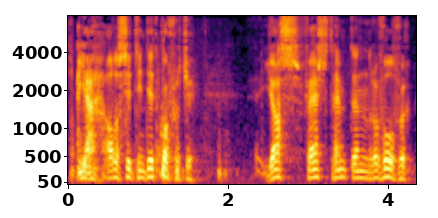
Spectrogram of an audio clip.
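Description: An actor playing a respectful prison guard in a radio drama, hesitant and apologetic. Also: male voice, mid-range voice, steady tone, a little slow, creaky, slight background noise. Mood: deferential. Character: deferential male prison guard.

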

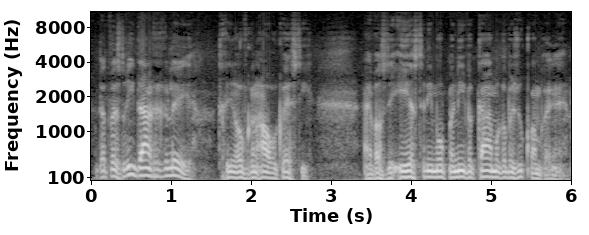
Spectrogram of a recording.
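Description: A man playing a bitter, defiant ex-convict in a Dutch radio play, with a gravelly, husky voice and a sardonic manner. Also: on the low side, expressive, brisk, a little mellow. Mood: dry, candid. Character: bitter, defiant male ex-convict trying to go straight. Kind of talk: Dutch radio drama dialogue and narration.

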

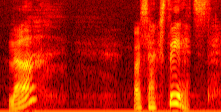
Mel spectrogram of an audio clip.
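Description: An actor voicing a small, childlike, proud and eager giant in a children's radio play. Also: male voice, mid-range voice, wildly swooping pitch, slow, fairly bright tone, husky, heavily acted. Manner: eager, boastful, naive.

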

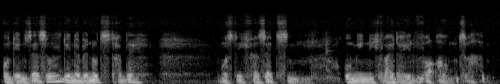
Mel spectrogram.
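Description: An older man playing an ageing, bitter writer in a literary radio drama monologue, musing theatrically with rhetorical questions and pauses. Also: sits low. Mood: subdued, uneasy. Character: ageing male writer, brooding, bitter, addressing his past.

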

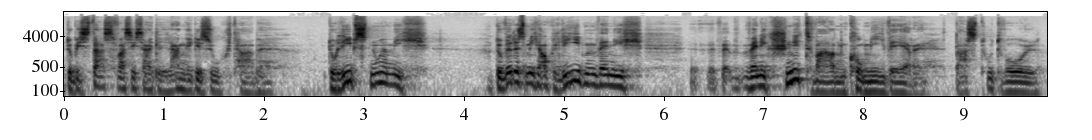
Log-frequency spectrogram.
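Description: Pompous Austrian poet-seducer, wildly swooping delivery. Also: male voice, fairly low pitch, sing-song, a little slow, husky, full character voice. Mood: solemn, adoring. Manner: pompous, rapturous, theatrical. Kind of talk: radio play acting.

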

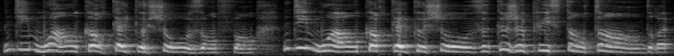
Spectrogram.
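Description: A woman's voice: high-pitched, animated, slow pace, darkish tone, pitched above the performer's own voice. A woman playing a tender, trembling old grandmother. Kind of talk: storybook reading.

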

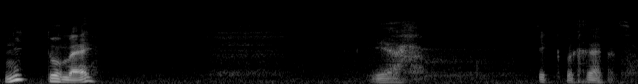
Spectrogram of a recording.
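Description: An actor in a radio play playing a brisk, self-assured hospital surgeon with a polite, decisive, professional manner. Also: male voice, lowish voice, very animated, darkish tone, a little hiss or hum. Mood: puzzled.

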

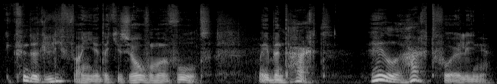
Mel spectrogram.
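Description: An actor in a Dutch radio drama playing a kind, patient young gentleman with a gentle, indulgent manner. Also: low-pitched, very animated, normal speed, slightly rough, full character voice. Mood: gently protesting.

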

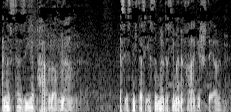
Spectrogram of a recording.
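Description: Pompous senior detective for radio crime drama: low, lively intonation, formal, lecturing, condescending. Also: male voice, normal speed, vocal fry, exaggerated voice. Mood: pompous rebuke. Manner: formal, pedantic, interrogating. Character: pompous, condescending veteran male police investigator.

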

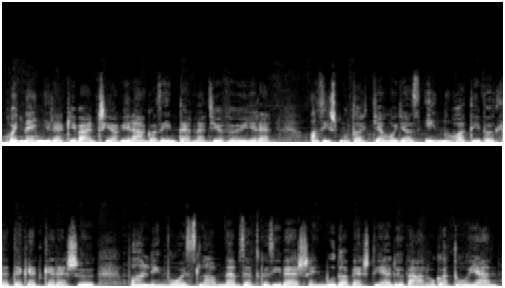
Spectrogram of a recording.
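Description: A man's voice: mid-range voice, expressive, darkish tone, soft background music. A man hosting a radio programme, asking interview questions and presenting.

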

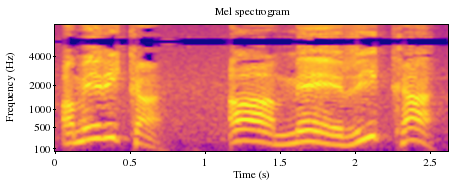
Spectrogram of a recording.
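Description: A man's voice: sits high, expressive, takes it slowly, a bit bright, full character voice. A man acting in a radio play as an eager, stubborn American travel writer, chatty and exclamatory. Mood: searching, musing. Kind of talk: radio play acting with spoken-aloud thoughts. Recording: clearly noisy radio drama recording.

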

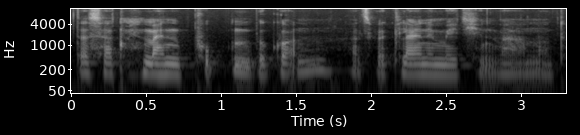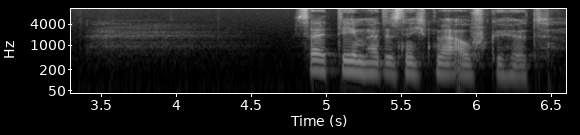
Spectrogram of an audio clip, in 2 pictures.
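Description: Troubled woman hiding something in a radio drama; slightly low register, hesitant and evasive. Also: steady tone, normal speed, creaky, full character voice. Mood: subdued, bitter. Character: guarded, troubled woman withholding a secret. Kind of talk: German radio play acting.

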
